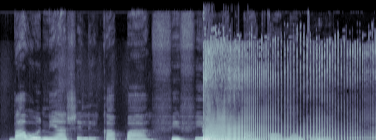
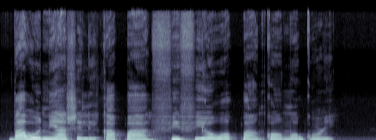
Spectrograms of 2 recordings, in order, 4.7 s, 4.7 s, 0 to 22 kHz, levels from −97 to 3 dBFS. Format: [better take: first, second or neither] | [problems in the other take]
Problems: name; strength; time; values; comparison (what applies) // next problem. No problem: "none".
second | background sound (Fart); as loud as the speech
